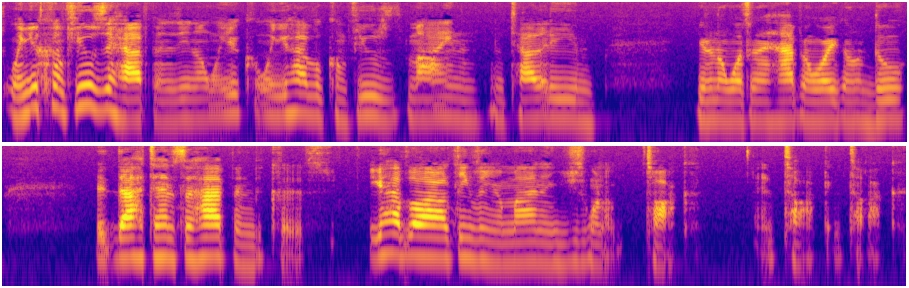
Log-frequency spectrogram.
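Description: Creaky young man rambling into earbuds mic. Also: on the high side, fairly even intonation, a little fast, no echo. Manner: unscripted, hesitant, thinking out loud. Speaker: podcaster. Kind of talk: casual rambling solo podcast monologue. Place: inside a car.

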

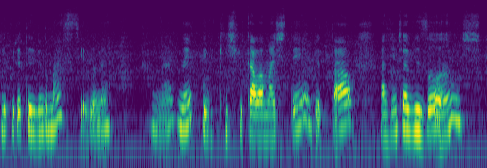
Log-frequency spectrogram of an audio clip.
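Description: A fairly high-voiced woman reads a Bible passage aloud and talks it through. Her commentary is casual and conversational, full of questioning tags, and it turns emphatic when she makes her point. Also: a little mellow. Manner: conversational, often ends phrases with a questioning tag. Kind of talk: scripture reading with casual commentary.

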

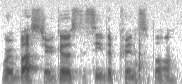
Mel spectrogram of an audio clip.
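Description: A man co-hosting a podcast who chats casually and reacts with quick laughs. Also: fairly low pitch, fairly even intonation, a bit bright, slight background noise. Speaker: podcast co-host. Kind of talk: casual chat.

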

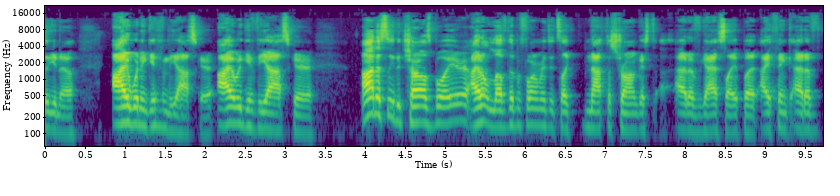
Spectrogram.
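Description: A man co-hosting a casual podcast chat, rambling with frequent ums and amused asides. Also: medium pitch. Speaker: podcast co-host.

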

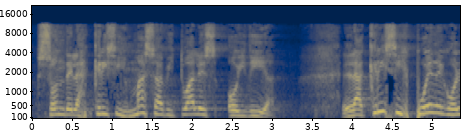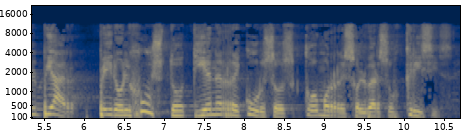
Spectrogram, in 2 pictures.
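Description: A man's voice: high voice, takes it slowly, long reverb tail. A man with an Argentine accent, a pastor preaching a sermon. He jokes and asks the congregation questions. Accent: Argentine Spanish. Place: church.

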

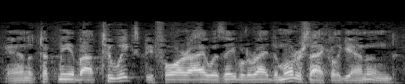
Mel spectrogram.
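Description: An American man in his fifties answering as a quiz show contestant in a halting, plain-spoken way. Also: fairly low pitch. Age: 50s. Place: radio studio with audience. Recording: dull old radio recording, clear noise.

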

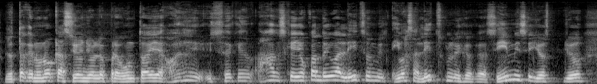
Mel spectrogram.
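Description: A man's voice: a little high, racing, slightly rough. A young Mexican man with a Mexican accent, retelling an argument in casual podcast chat, full of slang and swearing. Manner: profane, slangy, animated retelling with quoted dialogue. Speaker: podcast host.

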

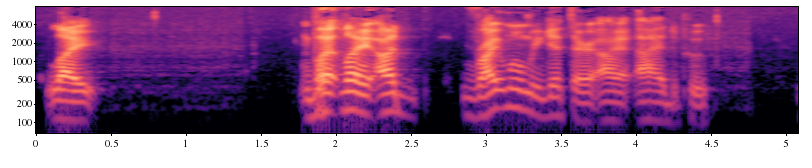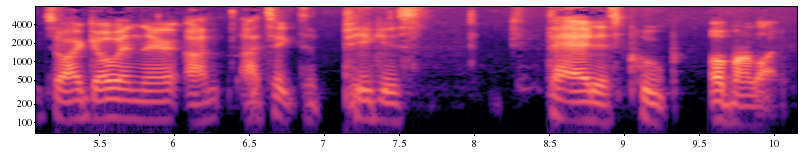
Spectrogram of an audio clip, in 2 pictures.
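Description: A young man hosts a podcast, telling a story in casual, animated chat and laughing often. His voice is lowish and a little slow, and he pauses frequently.

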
